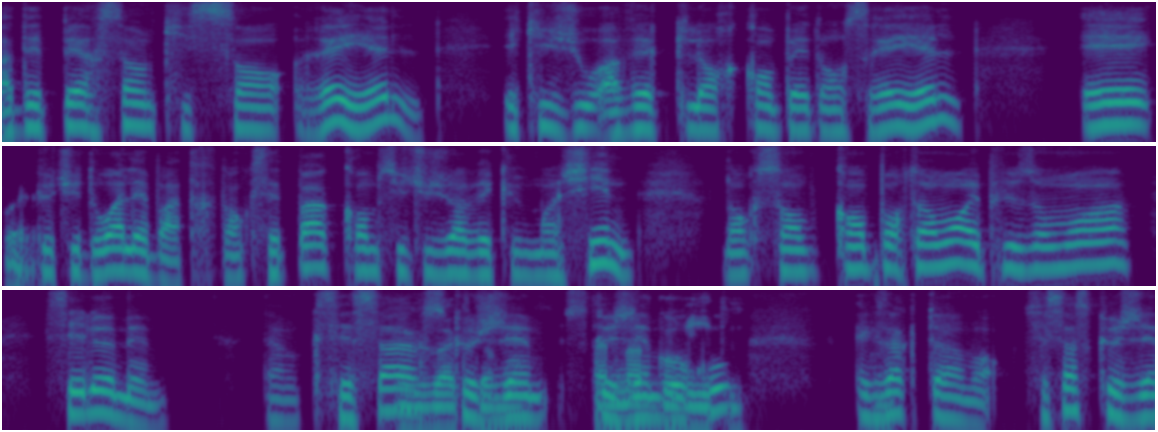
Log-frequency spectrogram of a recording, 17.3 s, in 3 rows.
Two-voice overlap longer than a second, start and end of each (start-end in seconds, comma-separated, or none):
13.5-15.2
